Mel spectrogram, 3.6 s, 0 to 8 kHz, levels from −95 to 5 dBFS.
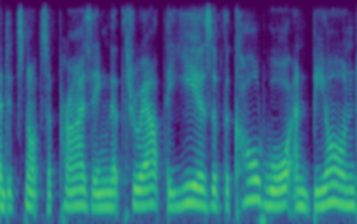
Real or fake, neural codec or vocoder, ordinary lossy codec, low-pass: real; none; Opus, 24 kbps; 7.2 kHz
